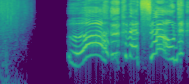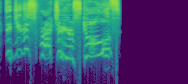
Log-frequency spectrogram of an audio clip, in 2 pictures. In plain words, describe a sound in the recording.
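A young man cries out in shrill alarm.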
